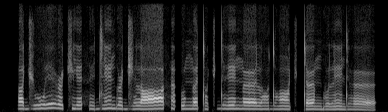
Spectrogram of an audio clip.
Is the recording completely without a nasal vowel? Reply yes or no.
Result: no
